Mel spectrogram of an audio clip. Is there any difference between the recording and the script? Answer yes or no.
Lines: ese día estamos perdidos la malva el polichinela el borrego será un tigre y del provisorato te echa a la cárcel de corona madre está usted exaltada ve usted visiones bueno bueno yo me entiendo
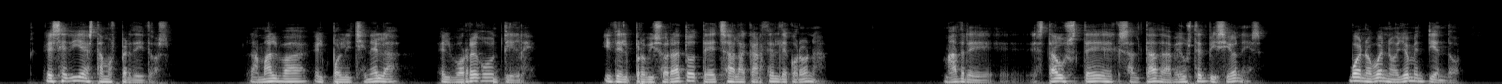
yes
